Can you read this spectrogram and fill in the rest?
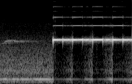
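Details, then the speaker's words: Carbon monoxide and LP gas detector in a 2021 XLR Micro Boost 25LRLE trailer, set off for a test: sharp, high electronic alarm in quick pulses over a faint hum, cycling through the LP and CO alarms. "Now, it'll beep if it detects LP gas, it'll beep if it detects carbon monoxide buildup, and if it beeps very slowly, it's telling you your battery's low. So let me set it off so you can hear the test."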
